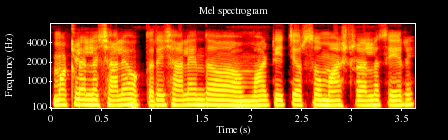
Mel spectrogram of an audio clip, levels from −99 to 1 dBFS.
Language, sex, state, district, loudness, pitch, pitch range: Kannada, female, Karnataka, Shimoga, -15 LUFS, 175 Hz, 165-180 Hz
